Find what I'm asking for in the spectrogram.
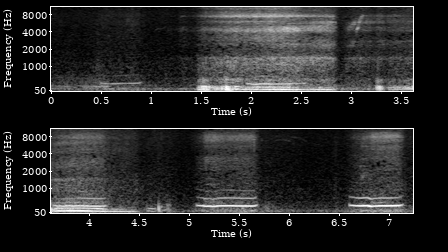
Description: My dog Butterball and cat Clarice are caught sleeping and snoring together.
